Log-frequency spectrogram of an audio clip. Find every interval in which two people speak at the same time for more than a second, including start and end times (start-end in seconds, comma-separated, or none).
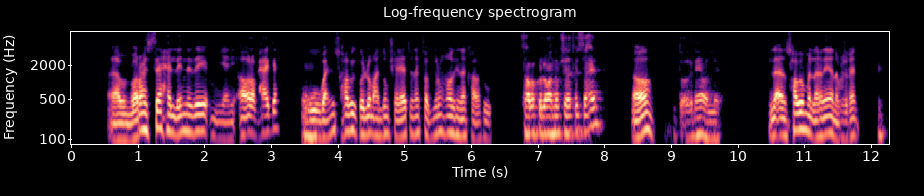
none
